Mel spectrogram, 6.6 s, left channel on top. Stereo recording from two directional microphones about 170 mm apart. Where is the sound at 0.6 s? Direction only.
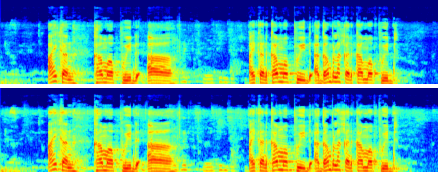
10° left (ahead or behind).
